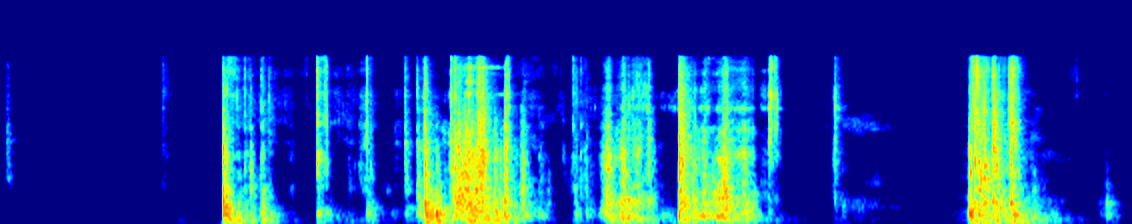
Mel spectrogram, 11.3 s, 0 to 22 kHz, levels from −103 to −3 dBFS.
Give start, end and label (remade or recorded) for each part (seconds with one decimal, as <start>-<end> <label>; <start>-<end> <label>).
0.0-8.7 recorded; 8.7-10.2 remade; 10.2-11.3 recorded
